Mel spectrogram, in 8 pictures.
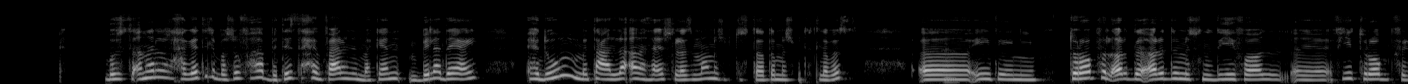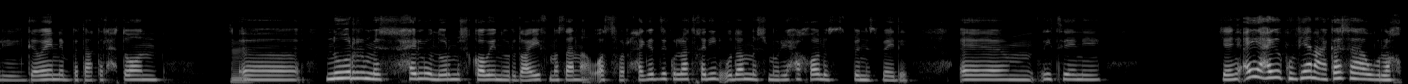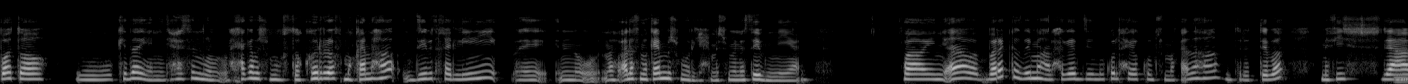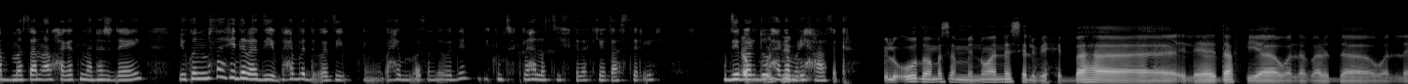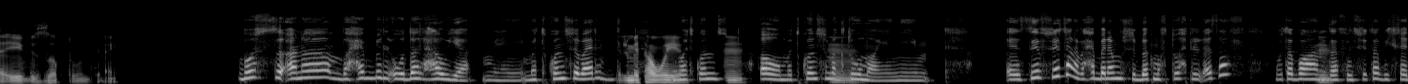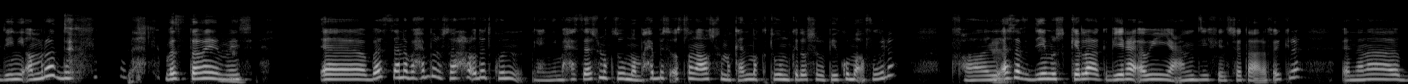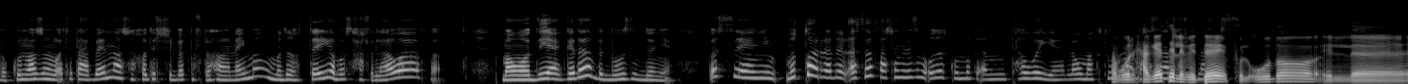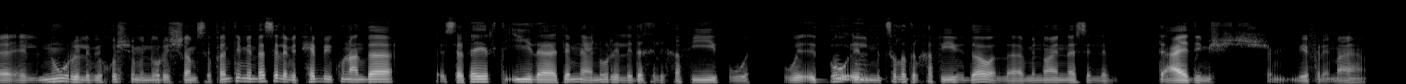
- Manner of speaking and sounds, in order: tapping; other background noise; in English: "cute"; laugh; throat clearing
- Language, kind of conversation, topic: Arabic, podcast, إيه الحاجات اللي بتخلّي أوضة النوم مريحة؟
